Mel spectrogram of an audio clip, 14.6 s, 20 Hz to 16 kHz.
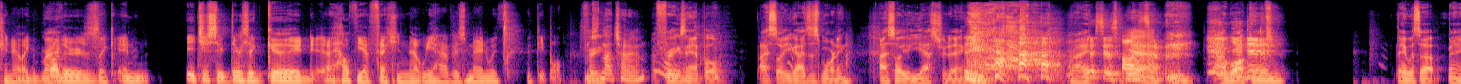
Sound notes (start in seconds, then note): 9.6 laughing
